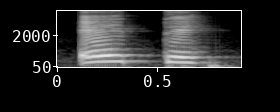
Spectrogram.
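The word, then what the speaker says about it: été: колело ете означава лято в думата имаме в началото и в края остро ударение изговаряме е ете ете н фе означава фея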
